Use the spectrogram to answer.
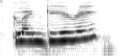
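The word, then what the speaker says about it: Glen Garioch: It's Glengarry, it's called. And Geary is spelled G-A-R-I-O-C-H.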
